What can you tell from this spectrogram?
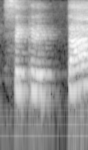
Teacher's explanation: Então, o tá é o mais forte.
